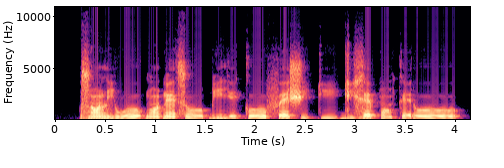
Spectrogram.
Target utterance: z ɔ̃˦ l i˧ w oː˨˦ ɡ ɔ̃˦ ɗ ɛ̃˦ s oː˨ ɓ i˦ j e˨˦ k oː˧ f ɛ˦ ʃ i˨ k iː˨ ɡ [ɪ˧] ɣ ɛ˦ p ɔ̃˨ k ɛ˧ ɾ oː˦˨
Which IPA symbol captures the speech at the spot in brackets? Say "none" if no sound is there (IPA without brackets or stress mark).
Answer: i˧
